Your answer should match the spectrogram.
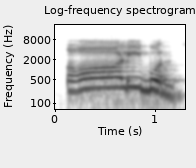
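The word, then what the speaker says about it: طالب: Panjang tonya, tolibun.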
